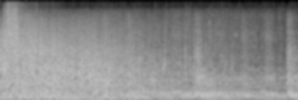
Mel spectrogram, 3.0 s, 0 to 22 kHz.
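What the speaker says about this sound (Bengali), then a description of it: "এই জায়গায় আপনাদের দেখবেন এখানে 2টা বম ব্লাস্ট হবে, 2টা মর্টার পাকিস্তানি বাহিনীরা ওদের দিকে ছুঁড়ে মারবে" Mortar blasts go off in a war film scene set among rocks: a heavy booming explosion at the start that decays into rumbling debris and a sustained roar.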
